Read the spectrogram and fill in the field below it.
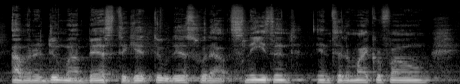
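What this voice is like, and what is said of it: Sick, congested voice. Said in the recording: “Everybody in my house has been sick... it is my turn... I apologize for the way my voice sounds.”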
